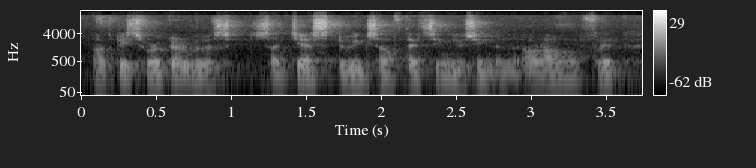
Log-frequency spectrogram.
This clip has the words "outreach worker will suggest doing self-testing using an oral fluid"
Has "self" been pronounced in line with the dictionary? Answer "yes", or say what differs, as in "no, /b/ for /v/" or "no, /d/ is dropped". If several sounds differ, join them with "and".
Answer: no, /l/ is dropped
